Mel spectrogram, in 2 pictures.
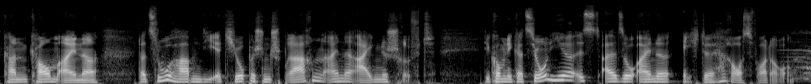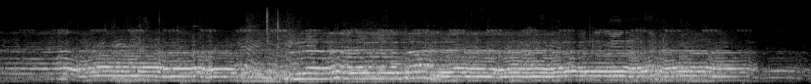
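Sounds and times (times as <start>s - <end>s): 
speech: 0.0s - 9.6s
Ethiopian Orthodox church chanting: 7.9s - 16.2s.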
